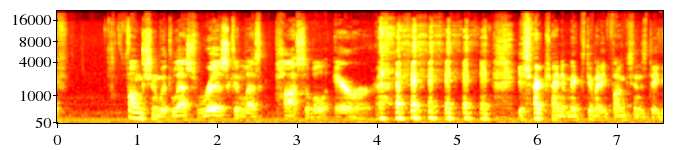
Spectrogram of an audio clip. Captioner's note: laughs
